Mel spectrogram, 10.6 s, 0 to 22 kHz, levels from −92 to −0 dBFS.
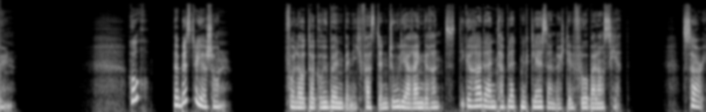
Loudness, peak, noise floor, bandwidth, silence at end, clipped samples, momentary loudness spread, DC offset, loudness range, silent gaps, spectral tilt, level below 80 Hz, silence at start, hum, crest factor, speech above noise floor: -20 LUFS; -2 dBFS; -89 dBFS; 18.5 kHz; 0.05 s; under 0.1%; 9 LU; under 0.1%; 3 LU; none; -5 dB/octave; -50 dBFS; 0 s; none; 18 dB; 70 dB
